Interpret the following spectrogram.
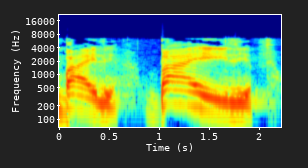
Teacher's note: em baile, baile, o A é a vogal e o I é a semivogal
